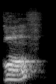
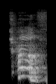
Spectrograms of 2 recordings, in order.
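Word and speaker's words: قاف: I need to know how to pronounce that. Allah al-Musta'an. Qaf. You said kaf.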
